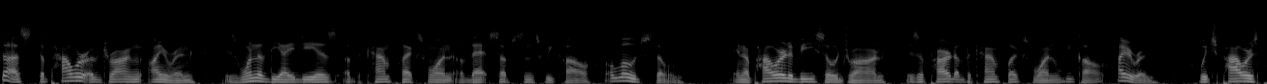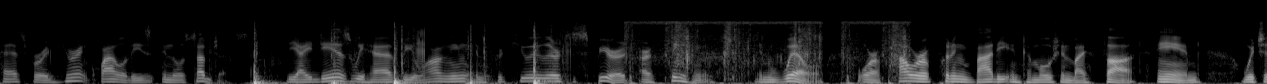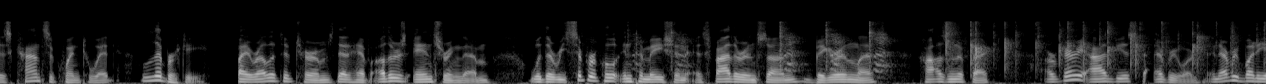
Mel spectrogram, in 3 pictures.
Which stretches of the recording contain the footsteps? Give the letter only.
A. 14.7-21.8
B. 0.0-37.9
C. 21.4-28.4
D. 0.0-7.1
A.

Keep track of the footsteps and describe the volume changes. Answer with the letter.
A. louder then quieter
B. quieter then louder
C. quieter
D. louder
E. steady
A.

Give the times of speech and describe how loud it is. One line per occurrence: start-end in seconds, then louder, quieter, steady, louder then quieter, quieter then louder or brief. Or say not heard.
0.0-37.9 louder.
